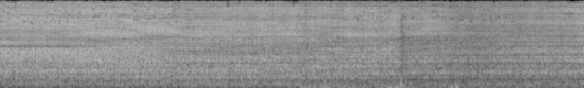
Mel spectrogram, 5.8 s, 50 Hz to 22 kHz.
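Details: BRS-8 multifuel stove running on gas outdoors, after a makeshift tin part replaced the missing piece: steady, loud rushing roar with a small dip from a wind gust; flame holds, burner running properly.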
